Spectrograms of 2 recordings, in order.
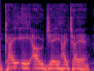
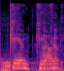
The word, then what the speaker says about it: Keoghan: And Keoghan, it would be Keoghan. It is correct for a point. How's it pronounced? Keoghan.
